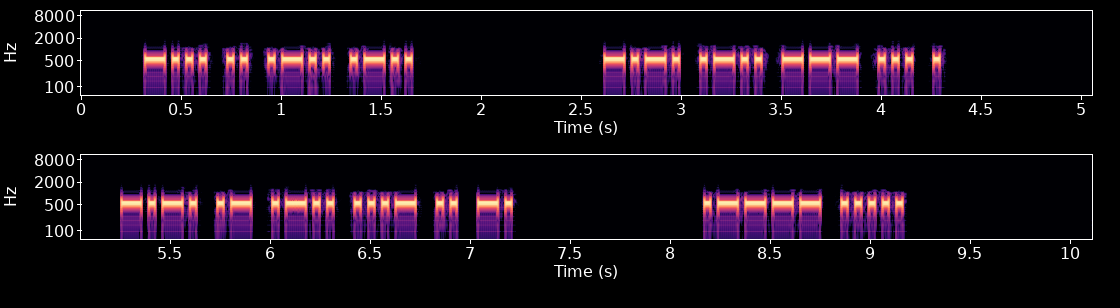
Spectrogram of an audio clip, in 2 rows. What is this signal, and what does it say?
Morse code, heard as a keyed tone, about 34 wpm, 550 Hz. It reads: BILL CLOSE CALVIN 15
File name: Ultimate Word List / 35WPM Ultimate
